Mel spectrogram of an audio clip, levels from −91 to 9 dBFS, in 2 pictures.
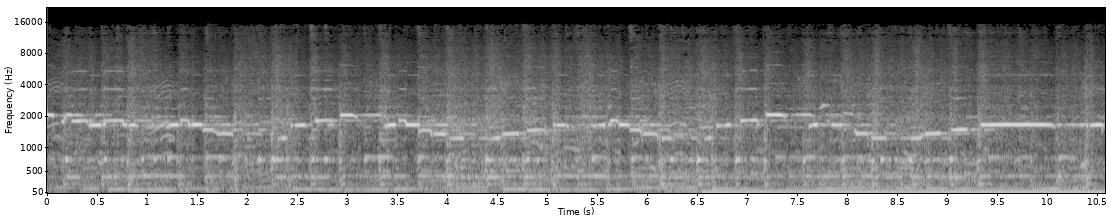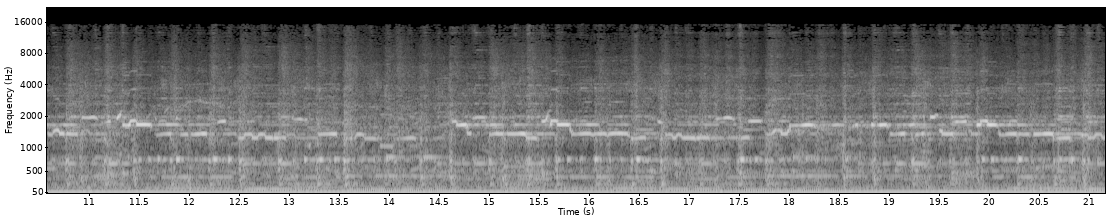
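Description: From 6.55 s to the end, mains hum sits under the audio: a steady 50 Hz tone with low harmonics, only a few decibels below the signal. A ground loop or nearby transformer is coupling the power line into the signal path.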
